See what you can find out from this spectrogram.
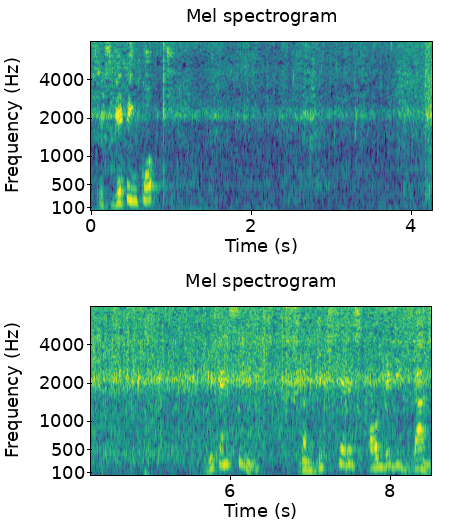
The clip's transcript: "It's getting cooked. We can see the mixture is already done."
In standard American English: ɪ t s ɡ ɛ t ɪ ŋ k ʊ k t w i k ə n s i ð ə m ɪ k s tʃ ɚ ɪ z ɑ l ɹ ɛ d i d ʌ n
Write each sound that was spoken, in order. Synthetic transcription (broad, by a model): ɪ t s ɡ ɛ t ɪ ŋ k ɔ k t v i k ə n s i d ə m ɪ k s tʃ ɚ ɪ z ɑ l ɹ ɛ d i d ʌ n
